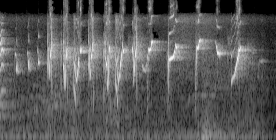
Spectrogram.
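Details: Rising series of high squeaky chirps from a grey fantail (Maria Capra locally), speeding into rapid V-shaped sweeps, then ending with a few slower upslurred whistles.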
